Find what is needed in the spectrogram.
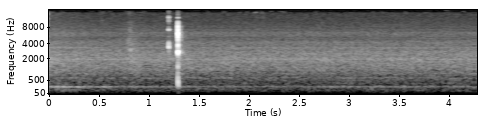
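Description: Near silence with a faint steady hum, broken about a second in by a quick click of a computer mouse, a tiny tick and then a louder one.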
